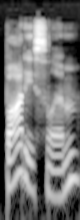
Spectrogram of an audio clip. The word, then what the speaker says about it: Body Slim: And just for clarity before we jump in, the company name Bodh Slim, it's pronounced Body Slim.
